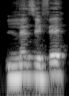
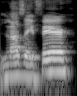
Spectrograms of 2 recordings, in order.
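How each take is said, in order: First: It is said with a French-sounding pronunciation. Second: It is said with an English-sounding pronunciation. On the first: "It's probably pronounced more like" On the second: "that's the way I was always taught to pronounce it"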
